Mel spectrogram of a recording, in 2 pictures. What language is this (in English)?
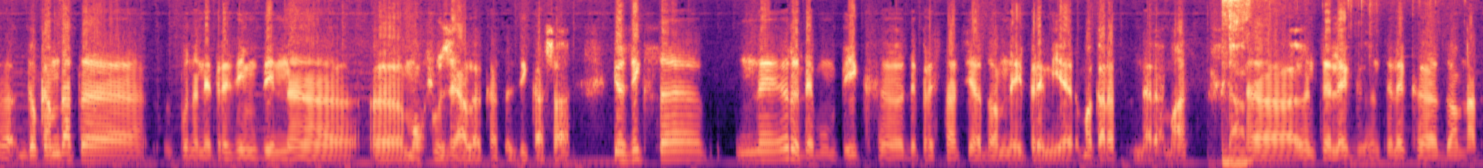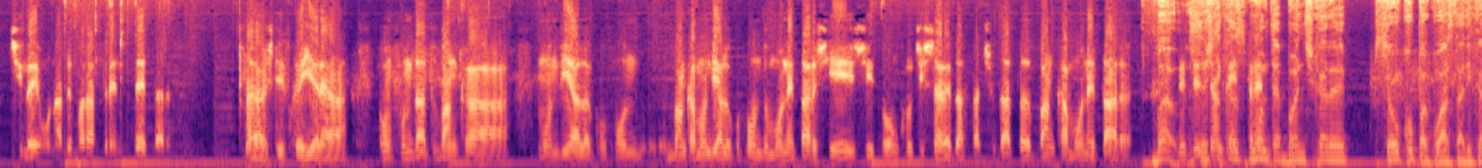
Romanian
